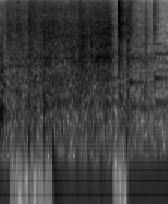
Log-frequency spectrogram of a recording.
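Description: Soft background music, with faint rustling from a cardboard gift box and its ribbon being handled and untied, and one brief click about one and a half seconds in.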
